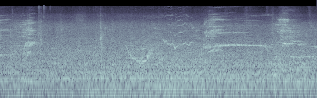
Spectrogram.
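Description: Killer whales (orcas) calling underwater, heard through the viewing-window glass: a series of high squealing calls and pitch-gliding whistles, with a long steady whistle about four seconds in and a short call near the end, over steady background noise.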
